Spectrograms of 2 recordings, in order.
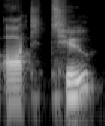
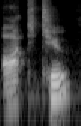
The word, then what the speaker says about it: ought to: almost really really soft it's almost like a D sound like a so D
